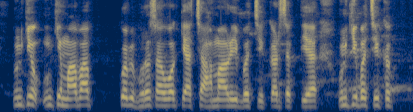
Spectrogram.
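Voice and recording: The speech comes at a fast pace with fairly even intonation. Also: man, high pitch for a man, dry, close sound with no echo.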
